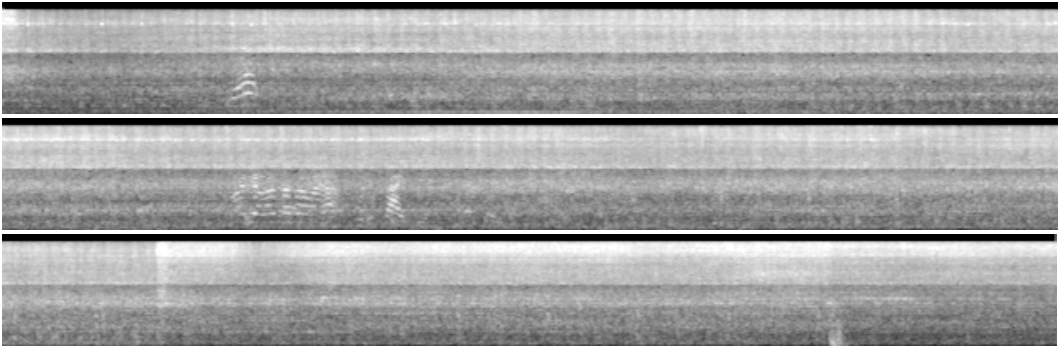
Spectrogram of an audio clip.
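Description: Band sawmill running steadily with a constant hiss while a large beam of hardwood is guided along the blade.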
